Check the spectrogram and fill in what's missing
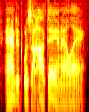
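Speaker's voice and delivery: plain reading voice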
